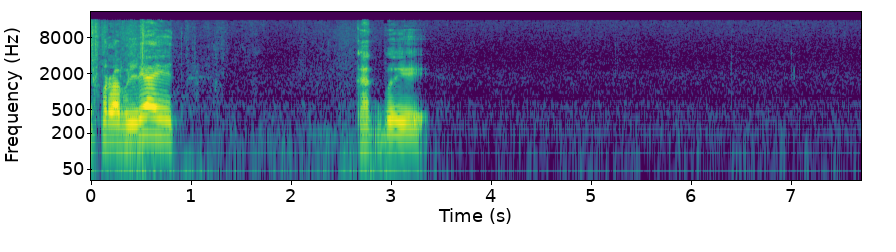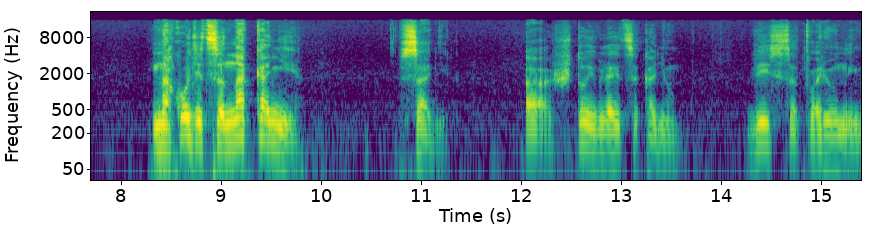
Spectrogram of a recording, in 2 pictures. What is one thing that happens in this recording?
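A middle-aged man speaks calmly and expressively into a close microphone, with pauses.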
